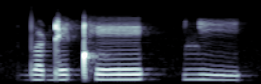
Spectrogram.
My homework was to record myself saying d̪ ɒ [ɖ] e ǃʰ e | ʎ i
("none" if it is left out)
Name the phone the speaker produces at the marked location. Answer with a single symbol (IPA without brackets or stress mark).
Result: ɖ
